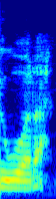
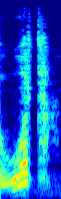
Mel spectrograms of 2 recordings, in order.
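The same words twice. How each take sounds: First: It is said with an American accent. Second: It is said with a Ghanaian accent.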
